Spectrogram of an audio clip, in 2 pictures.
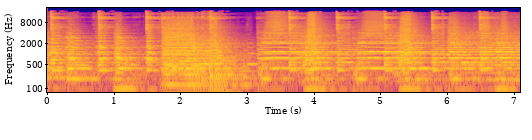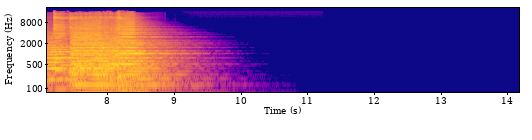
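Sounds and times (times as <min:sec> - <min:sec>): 
pirate march music: 0:00.0 - 0:09.5.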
